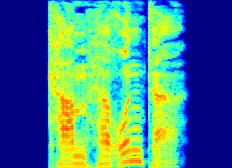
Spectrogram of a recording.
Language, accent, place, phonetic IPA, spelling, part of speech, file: German, Germany, Berlin, [ˌkaːm hɛˈʁʊntɐ], kam herunter, verb, De-kam herunter.ogg
- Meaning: first/third-person singular preterite of herunterkommen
